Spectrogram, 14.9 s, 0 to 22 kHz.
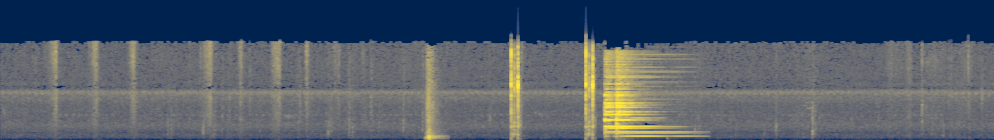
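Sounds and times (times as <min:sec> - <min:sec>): mouse clicks: 0:07.6 - 0:07.8, 0:08.8 - 0:09.0
bell ding: 0:09.1 - 0:10.6.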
